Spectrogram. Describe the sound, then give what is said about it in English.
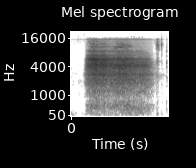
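One long, deep breath drawn in during a guided relaxation, an airy, hissing rush that swells, holds steadily for over a second, then fades, with no talking. “Deep breath in.”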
